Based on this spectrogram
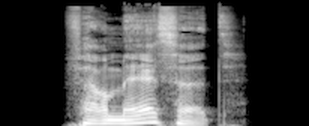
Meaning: second-person plural subjunctive II of vermessen
- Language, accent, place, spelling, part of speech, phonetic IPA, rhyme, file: German, Germany, Berlin, vermäßet, verb, [fɛɐ̯ˈmɛːsət], -ɛːsət, De-vermäßet.ogg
